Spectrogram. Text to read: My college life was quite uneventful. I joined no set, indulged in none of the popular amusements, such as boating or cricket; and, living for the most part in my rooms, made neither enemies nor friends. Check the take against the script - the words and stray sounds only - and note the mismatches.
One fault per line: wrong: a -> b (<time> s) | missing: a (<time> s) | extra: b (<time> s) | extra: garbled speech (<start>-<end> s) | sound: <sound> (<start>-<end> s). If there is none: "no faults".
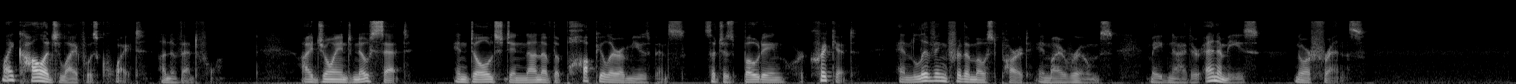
no faults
